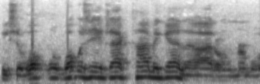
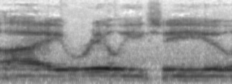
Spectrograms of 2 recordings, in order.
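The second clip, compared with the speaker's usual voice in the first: menacing, hushed, very slow, drawn-out delivery; 2 semitones lower, 6 dB quieter than usual. Retelling what a husky man's voice said a second time, retelling a sinister voice. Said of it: "but more sinister".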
